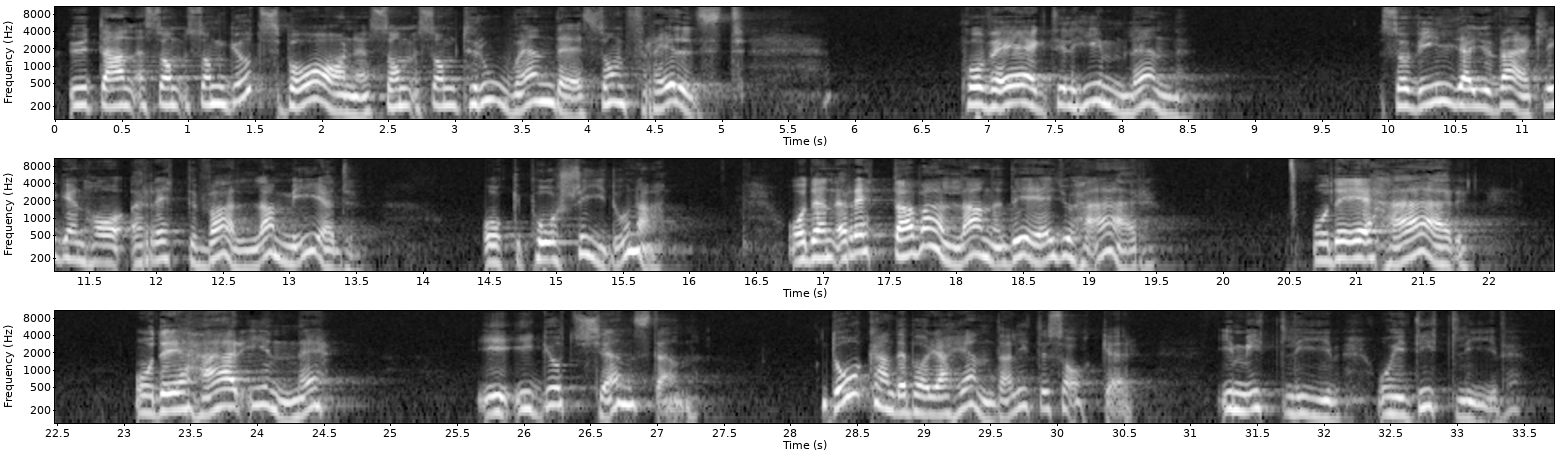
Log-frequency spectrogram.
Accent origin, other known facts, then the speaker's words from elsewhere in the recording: Robertsfors, Västerbotten County, Sweden; en skidtävling som var ett par mil söder då om Robertsfors där jag kommer ifrån.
